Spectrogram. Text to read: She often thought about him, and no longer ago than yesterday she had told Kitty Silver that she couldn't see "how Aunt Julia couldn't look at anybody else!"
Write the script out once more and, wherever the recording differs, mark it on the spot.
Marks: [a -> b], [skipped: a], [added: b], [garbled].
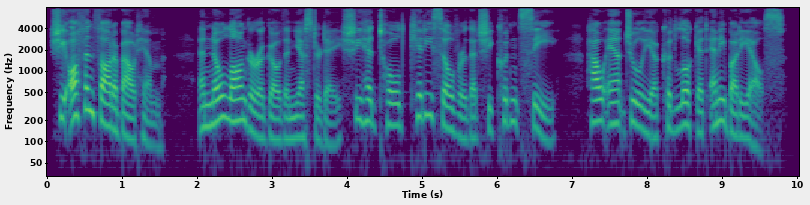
She often thought about him, and no longer ago than yesterday she had told Kitty Silver that she couldn't see "how Aunt Julia [couldn't -> could] look at anybody else!"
